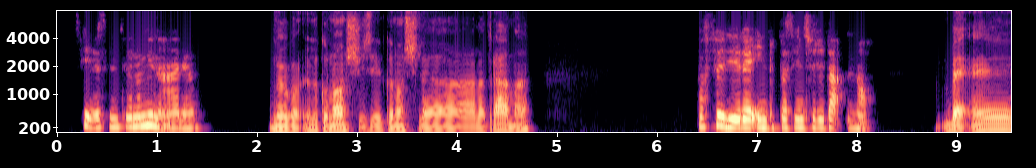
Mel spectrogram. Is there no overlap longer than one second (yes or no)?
yes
